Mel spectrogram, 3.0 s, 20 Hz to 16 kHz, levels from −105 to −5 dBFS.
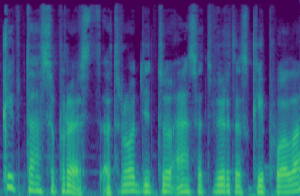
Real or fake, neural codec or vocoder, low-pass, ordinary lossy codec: fake; codec, 44.1 kHz, 7.8 kbps, DAC; 14.4 kHz; MP3, 64 kbps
